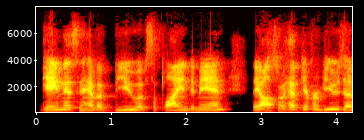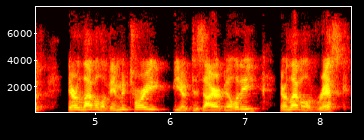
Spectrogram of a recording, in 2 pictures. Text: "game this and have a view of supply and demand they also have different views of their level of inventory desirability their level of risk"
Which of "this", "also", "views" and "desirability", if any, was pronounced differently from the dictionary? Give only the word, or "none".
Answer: none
